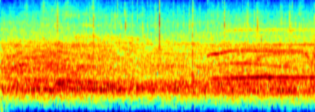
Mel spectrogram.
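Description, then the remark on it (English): A large stadium crowd inside BC Place roars and cheers continuously, a dense, steady wall of voices and whoops that stays loud and even throughout, with no single voice standing out. “It might be a small roar to start, but the plan is to turn the volume up on that crowd noise inside BC Place come September.”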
